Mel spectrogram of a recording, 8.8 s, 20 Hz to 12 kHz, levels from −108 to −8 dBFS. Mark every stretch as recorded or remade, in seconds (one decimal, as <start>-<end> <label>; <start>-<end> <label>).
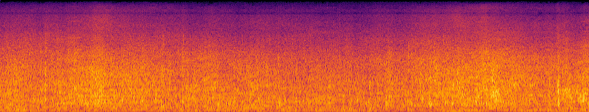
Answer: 0.0-8.8 remade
